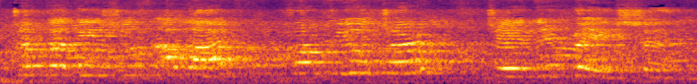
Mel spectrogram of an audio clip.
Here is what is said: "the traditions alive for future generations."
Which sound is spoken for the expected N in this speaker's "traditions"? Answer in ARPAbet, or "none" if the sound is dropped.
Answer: none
